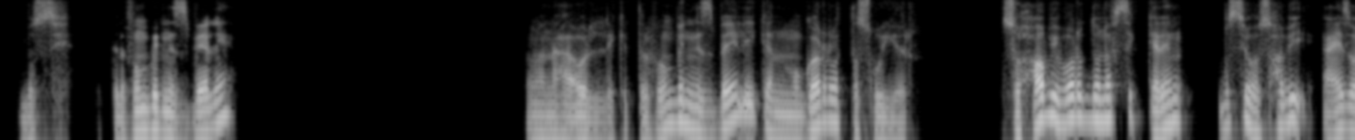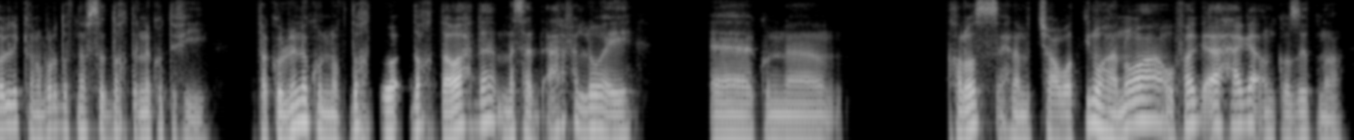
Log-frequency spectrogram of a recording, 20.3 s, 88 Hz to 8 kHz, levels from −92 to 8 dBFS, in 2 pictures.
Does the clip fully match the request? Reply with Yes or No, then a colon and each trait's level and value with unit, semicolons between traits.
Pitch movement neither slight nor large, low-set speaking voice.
No: wide, 6.1 semitones; low, 115 Hz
